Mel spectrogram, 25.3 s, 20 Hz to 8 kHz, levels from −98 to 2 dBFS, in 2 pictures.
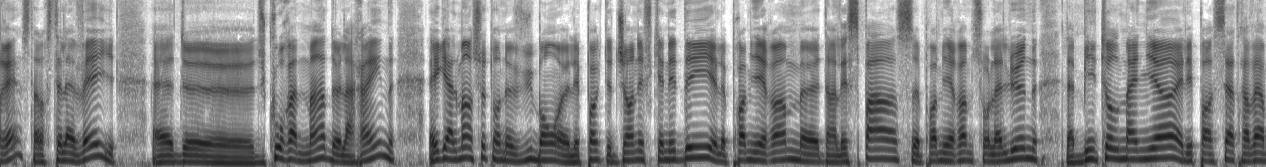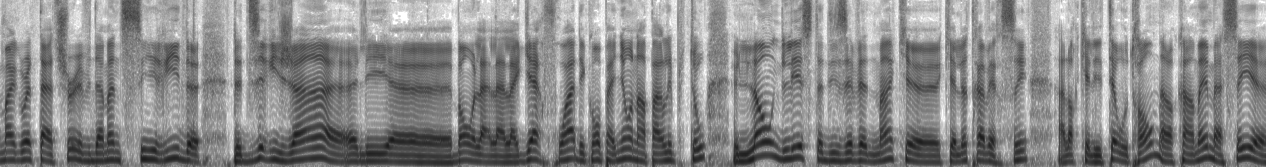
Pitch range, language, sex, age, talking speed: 125-165 Hz, French, male, 40-59, 195 wpm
